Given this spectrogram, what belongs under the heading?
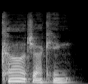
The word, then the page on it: carjacking: British English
